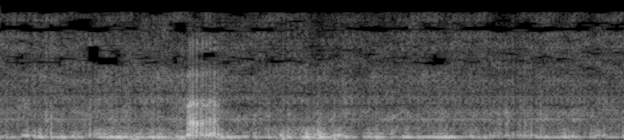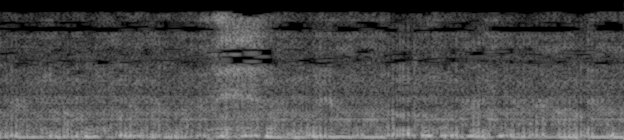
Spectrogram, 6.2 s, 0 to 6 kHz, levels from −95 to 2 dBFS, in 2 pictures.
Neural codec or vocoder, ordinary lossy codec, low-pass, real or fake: autoencoder, 44.1 kHz, a latent of 192 numbers a frame, MeloTTS; MP3, 24 kbps; 5.4 kHz; fake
